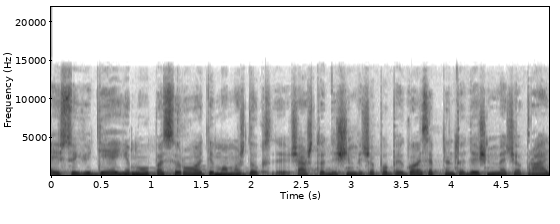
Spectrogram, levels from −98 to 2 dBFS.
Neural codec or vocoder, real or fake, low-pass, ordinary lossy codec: none; real; 14.4 kHz; AAC, 64 kbps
